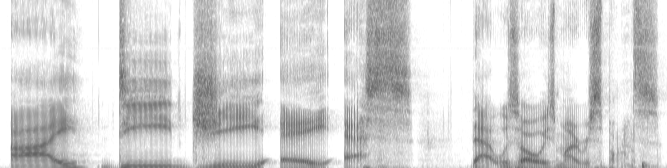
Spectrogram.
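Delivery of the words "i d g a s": each letter drawn out; slow, spelled out. Real, not acted. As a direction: spell it out slowly, dismissively. Spelled-out dismissive reply.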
